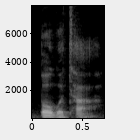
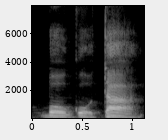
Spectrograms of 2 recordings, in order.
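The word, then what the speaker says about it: Bogotá: Cafe is pronounced cafe, which is coffee. Bogota. Bogotaa. That's a city. Bogotaa.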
